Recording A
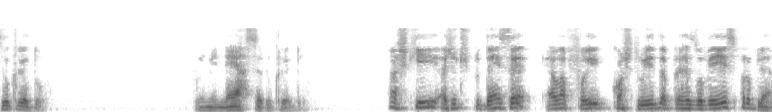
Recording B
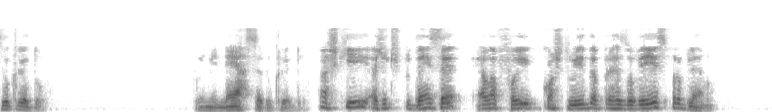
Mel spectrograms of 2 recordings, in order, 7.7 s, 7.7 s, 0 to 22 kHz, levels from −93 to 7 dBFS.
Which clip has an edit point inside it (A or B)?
B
